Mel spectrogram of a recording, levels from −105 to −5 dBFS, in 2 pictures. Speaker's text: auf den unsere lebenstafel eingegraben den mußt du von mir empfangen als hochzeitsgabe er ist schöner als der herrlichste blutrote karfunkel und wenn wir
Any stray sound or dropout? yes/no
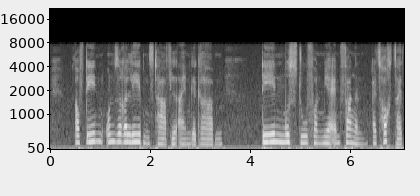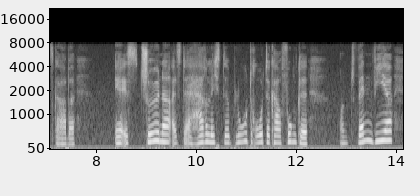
no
